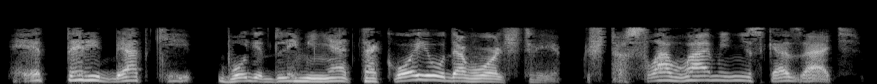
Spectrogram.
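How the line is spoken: Wheezy rasp. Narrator (Russian): просипел Лихо Тихоныч

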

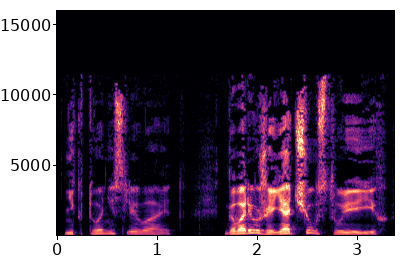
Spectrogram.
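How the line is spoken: Tired reply. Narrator (Russian): устало ответил Марат

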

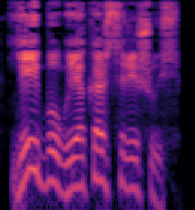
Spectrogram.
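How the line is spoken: Exclamation. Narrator (Russian): Он воскликнул

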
